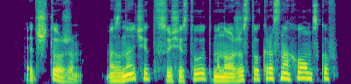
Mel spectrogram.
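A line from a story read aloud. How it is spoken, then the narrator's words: Fairly even questioning tone. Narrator (Russian): Довольно ровным тоном поинтересовался Валентин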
